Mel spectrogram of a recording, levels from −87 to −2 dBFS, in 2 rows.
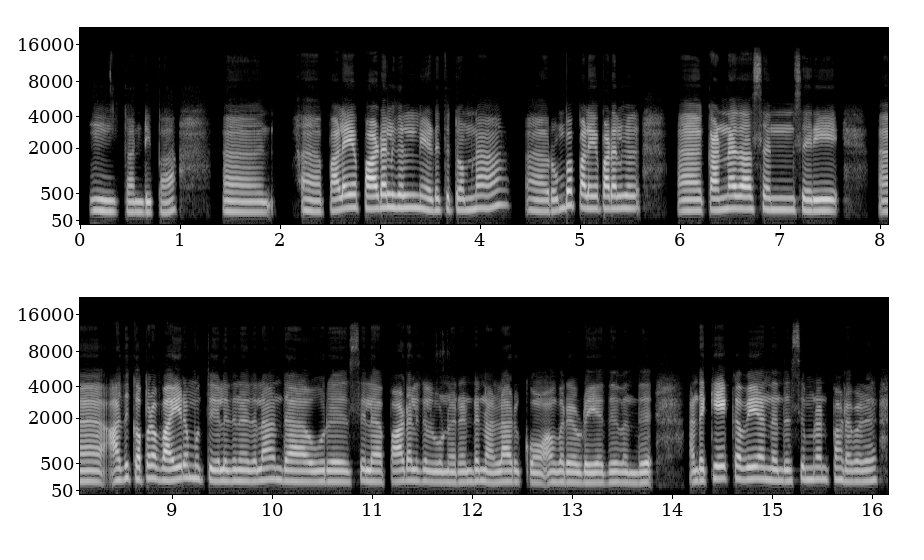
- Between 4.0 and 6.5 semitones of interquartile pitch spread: No, average, 3.5 semitones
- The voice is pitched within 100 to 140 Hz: No, high, 195 Hz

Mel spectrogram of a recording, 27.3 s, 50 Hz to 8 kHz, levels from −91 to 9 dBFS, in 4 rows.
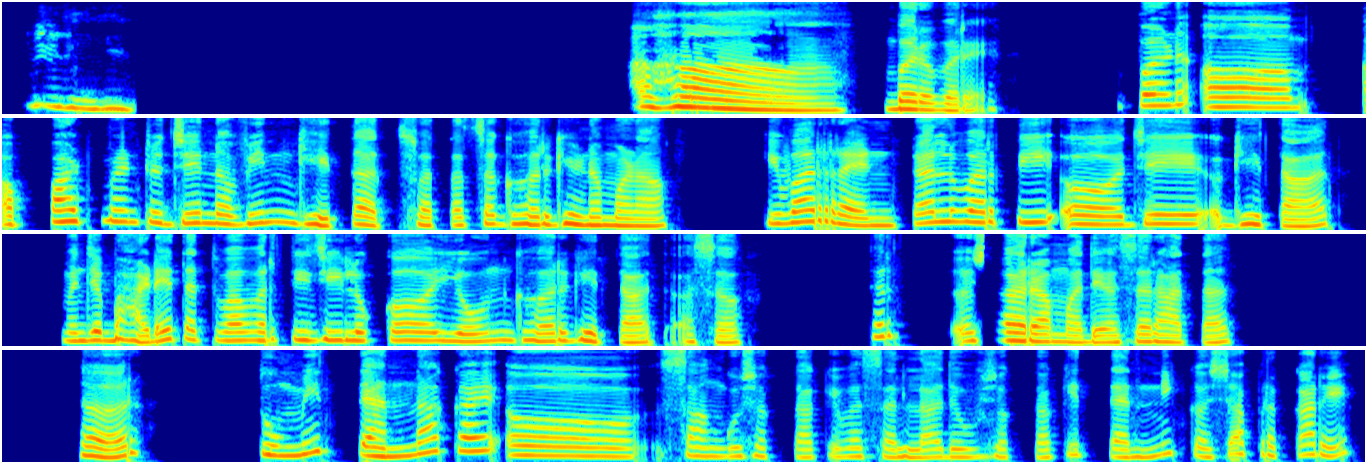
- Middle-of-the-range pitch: No, high, 215 Hz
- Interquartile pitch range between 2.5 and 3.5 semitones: No, average, 4.0 semitones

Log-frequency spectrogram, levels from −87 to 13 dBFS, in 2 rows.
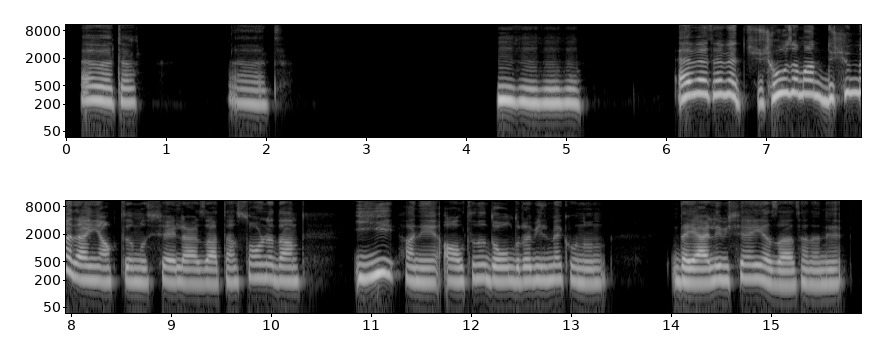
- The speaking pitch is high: Yes, high, 200 Hz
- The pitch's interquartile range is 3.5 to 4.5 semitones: Yes, average, 3.8 semitones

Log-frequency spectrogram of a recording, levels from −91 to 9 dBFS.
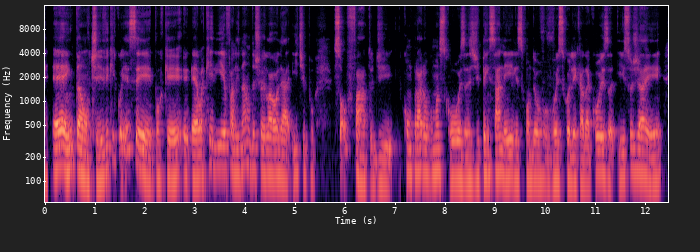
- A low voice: Yes, low, 115 Hz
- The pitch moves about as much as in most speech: Yes, average, 3.6 semitones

